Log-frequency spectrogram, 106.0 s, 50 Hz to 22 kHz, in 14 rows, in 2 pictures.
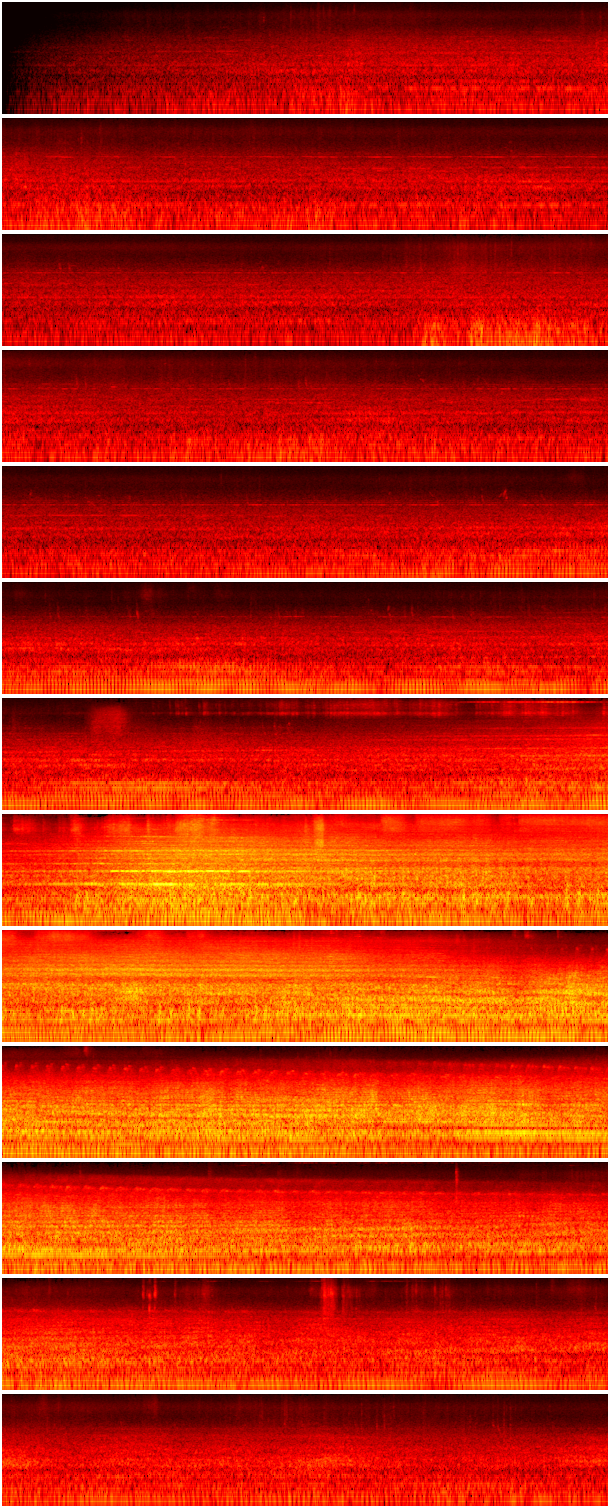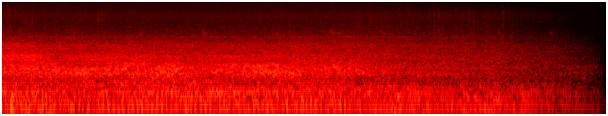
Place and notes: Tongxiao Township, Miaoli County - in the park
Traffic sound, The train runs through
Zoom H2n MS+XY +Spatial audio
Miaoli County, Taiwan, 24 March 2017, 11:53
